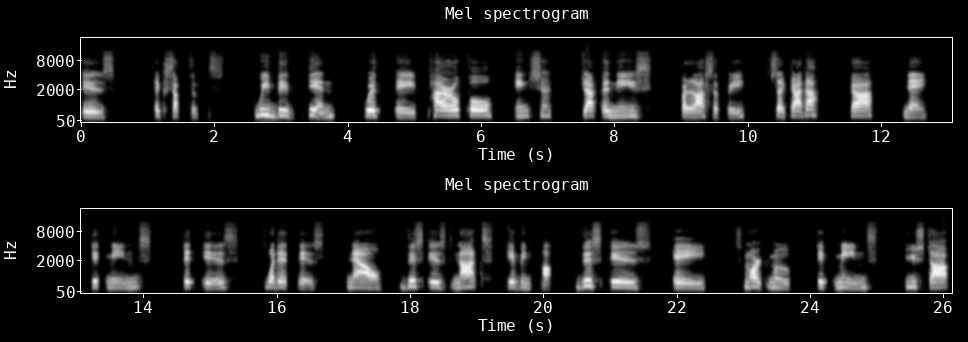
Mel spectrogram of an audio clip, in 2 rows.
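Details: Aphasia in a woman 18 years after a severe stroke at age 44; speech shows grammatical errors and word substitutions.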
